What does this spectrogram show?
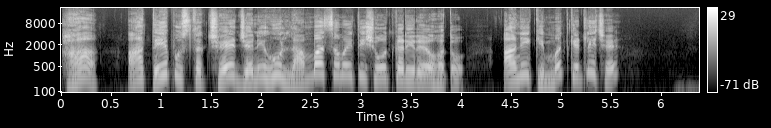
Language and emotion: Gujarati, surprised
